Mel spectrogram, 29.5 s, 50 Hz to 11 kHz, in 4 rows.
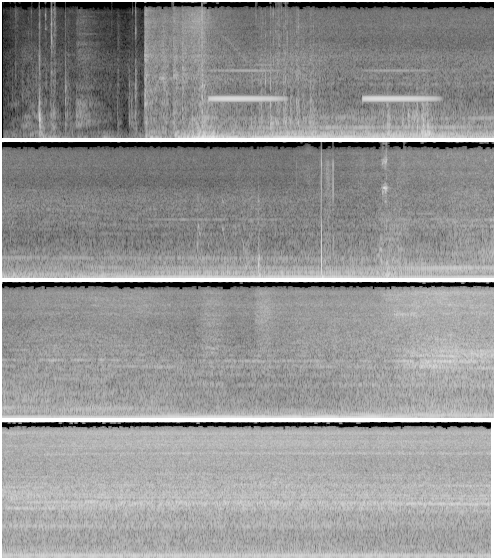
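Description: A 2010 Jeep Wrangler's 3.8-litre V6 is started about two seconds in, after a few clicks, and then runs steadily, with two short dashboard beeps just after it starts. From about twenty seconds in the engine is heard idling from the open engine bay, sounding brighter with more hiss.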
